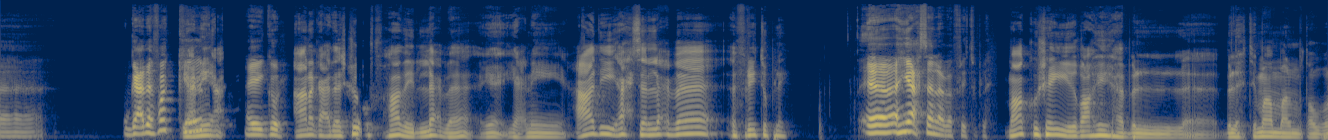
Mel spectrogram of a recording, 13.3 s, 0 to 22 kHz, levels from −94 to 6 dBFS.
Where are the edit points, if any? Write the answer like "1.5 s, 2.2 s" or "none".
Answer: 1.0 s, 10.0 s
